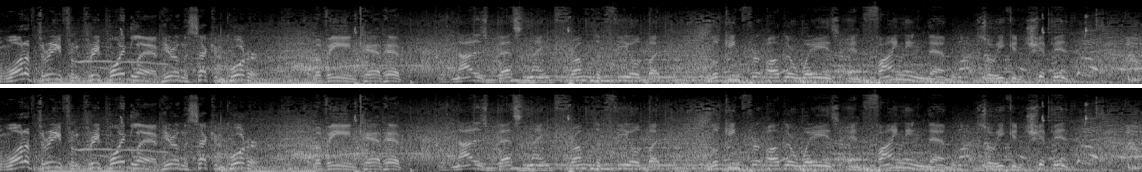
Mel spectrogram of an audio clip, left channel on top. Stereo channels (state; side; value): identical; both; correlation 1.00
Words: 1 of 3 from three-point land here in the second quarter. LaVine can't hit. Not his best night from the field, but looking for other ways and finding them so he can chip in.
